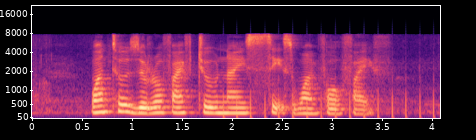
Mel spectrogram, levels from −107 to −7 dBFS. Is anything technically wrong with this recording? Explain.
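Yes, there is a train of clicks from 1.91 s to 4.03 s. Likely interference or a faulty connection injects a pulse about 7.1 times per second at regular spacing, giving some fifteen similar clicks, peaking about 5 dB above the speech and ticking through the pauses too.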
